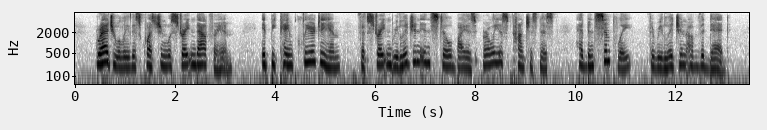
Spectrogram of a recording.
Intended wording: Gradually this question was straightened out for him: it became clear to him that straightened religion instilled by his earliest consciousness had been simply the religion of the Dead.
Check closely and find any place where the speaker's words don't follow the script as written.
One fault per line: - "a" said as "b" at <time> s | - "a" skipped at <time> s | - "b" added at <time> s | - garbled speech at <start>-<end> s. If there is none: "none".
none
